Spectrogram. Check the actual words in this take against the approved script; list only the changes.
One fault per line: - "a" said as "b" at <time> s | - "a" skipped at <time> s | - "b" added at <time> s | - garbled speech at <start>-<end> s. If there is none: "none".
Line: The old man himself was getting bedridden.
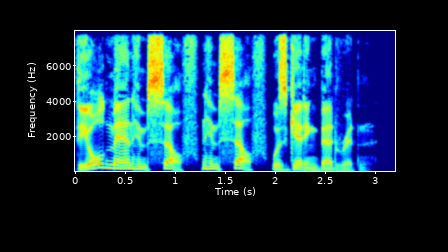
- "himself" added at 1.3 s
